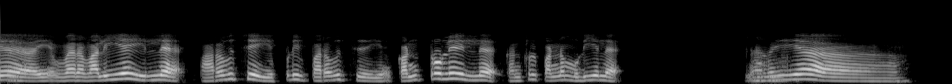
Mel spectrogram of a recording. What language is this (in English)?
Tamil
